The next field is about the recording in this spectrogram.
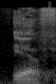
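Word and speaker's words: IFTTT: There's a free online software which is pronounced IF. It's just like gift, but without the G on that, and it stands for if this, then that.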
